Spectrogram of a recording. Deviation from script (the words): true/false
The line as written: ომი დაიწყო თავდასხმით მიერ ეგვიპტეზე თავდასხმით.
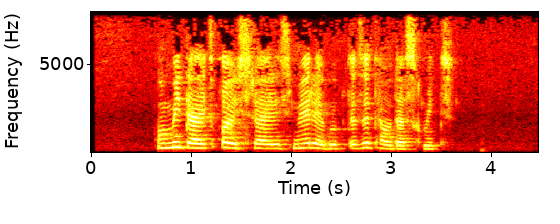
true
